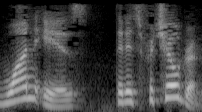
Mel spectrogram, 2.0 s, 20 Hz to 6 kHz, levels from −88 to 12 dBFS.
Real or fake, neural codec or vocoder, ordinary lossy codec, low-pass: fake; codec, 16 kHz, 0.3 kbps, FocalCodec; MP3, 24 kbps; 5.4 kHz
